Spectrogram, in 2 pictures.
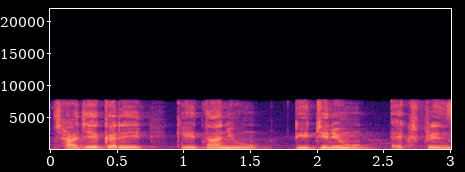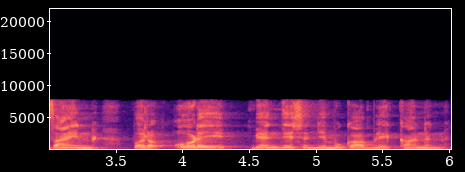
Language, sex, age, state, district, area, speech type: Sindhi, male, 45-60, Gujarat, Surat, urban, spontaneous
